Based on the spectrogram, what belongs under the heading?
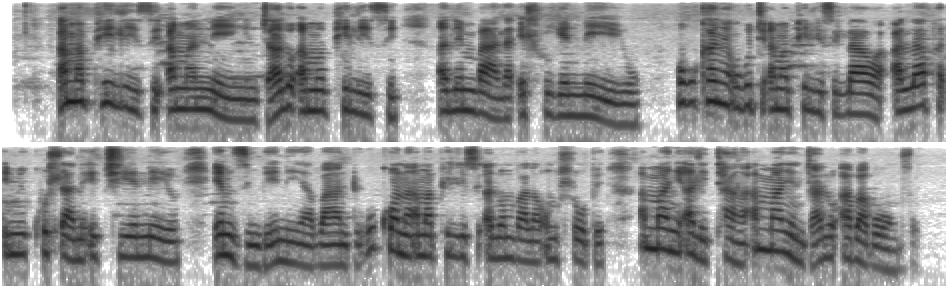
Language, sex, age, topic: North Ndebele, female, 50+, health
